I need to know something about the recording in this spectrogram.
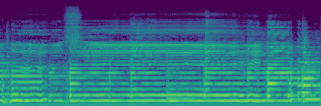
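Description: A Turkish folk lament sung by a man: an ornamented, wavering phrase, then a long held note, over a plucked long-necked lute. Sharp plucks from the lute come in near the end.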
